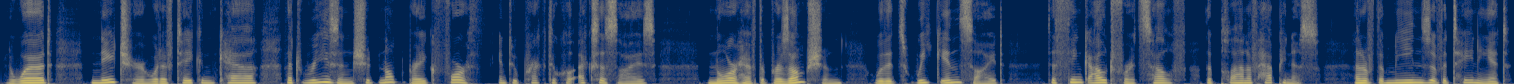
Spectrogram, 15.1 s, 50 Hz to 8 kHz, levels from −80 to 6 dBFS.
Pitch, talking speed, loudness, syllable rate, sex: 195 Hz, 160 wpm, -20 LUFS, 4.7 syllables/s, female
